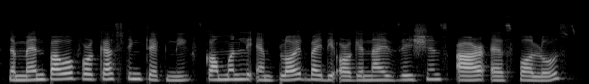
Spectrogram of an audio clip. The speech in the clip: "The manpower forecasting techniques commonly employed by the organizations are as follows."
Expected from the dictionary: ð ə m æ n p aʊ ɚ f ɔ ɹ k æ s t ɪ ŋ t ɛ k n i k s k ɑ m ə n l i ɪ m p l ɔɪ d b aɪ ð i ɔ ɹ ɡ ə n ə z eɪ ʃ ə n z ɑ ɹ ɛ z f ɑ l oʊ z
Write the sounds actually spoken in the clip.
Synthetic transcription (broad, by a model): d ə m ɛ n p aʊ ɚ f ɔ ɹ k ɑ s t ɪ ŋ t ɛ k n i k s k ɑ m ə n l i ɪ m p l ɔɪ d b aɪ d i ɔ ɹ ɡ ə n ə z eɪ ʃ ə n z ɑ ɹ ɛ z f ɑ l oʊ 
